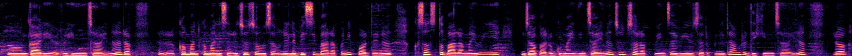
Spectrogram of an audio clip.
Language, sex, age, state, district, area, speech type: Nepali, female, 18-30, West Bengal, Kalimpong, rural, spontaneous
